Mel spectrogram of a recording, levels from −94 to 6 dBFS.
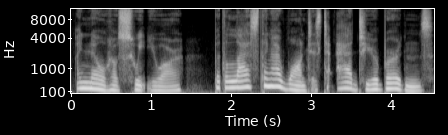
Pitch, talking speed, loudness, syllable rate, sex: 170 Hz, 240 wpm, -16 LUFS, 5.0 syllables/s, female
